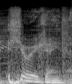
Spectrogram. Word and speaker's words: Hurricane: Hurricane. Sí, así se dice.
